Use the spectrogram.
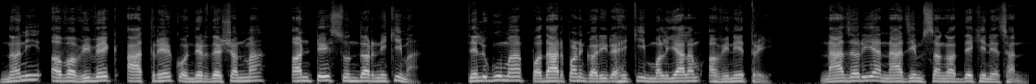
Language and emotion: Nepali, neutral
